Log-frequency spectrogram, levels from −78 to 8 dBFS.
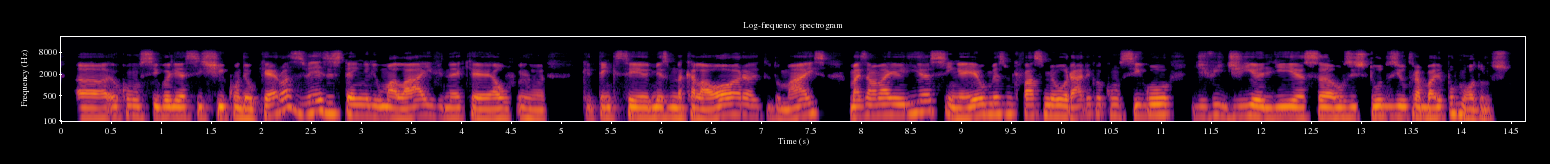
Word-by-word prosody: Hã, 115 0 +1
eu 120 - -3
consigo 125 -1 -2
ali 125 0 +3
assistir 120 0 +1
quando 120 -2 -1
eu 105 - +1
quero. 140 - +1
Às 195 -10 -3
vezes, 160 -1 -1
tem 140 -3 +2
ali 135 -1 -3
uma 125 -1 +2
live, 125 +3 0
né, 115 0 -1
que 115 - -6
é 105 0 +2
o 110 - +1
hã, 105 -3 -3 0.4
que - - -11
tem 120 - -2
que 115 - -9
ser 120 0 +2
mesmo 120 0 +1
naquela 115 -2 +1
hora 140 +3 +2
e 130 - -11
tudo 115 -4 -12
mais. 135 +10 0 0.3
Mas 125 +2 +2
a 135 - 0
maioria 145 +5 0
sim, 140 -10 -1
é 115 +1 +3
eu 140 +3 +4
mesmo 150 +1 -2
que 150 - -12
faço 140 +1 0
o - - +1
meu 135 -1 +2
horário. 130 +1 +1
Que 145 - -8
eu 145 - -6
consigo 140 +1 0 0.2
dividir 130 +1 -1
ali 125 +1 +2
essa 120 0 +3
os 120 +1 0
estudos 125 +1 +1
e 130 - +2
o - - +2
trabalho 120 -1 +1
por 155 +4 -4
módulos. 105 -4 -4
125 Hz, 220 wpm, -23 LUFS, 115-140 Hz, 0.4 s, eu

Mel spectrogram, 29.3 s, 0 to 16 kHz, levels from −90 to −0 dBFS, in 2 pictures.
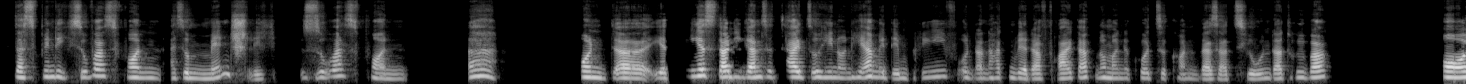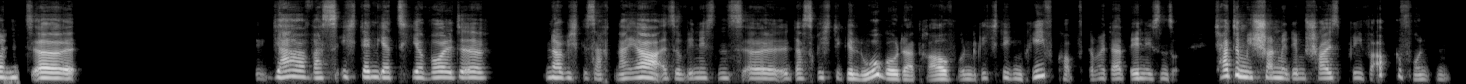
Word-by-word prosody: das 215 -1 +1
finde 235 -1 -3
ich 210 0 -6
sowas 260 +5 0
von, 200 -3 -1
also, 190 +1 -3
menschlich, 180 - -4 0.2
so 200 +3 -6
was 255 +1 -3
von 170 -6 -6 0.6
äh. 250 +1 0 0.9
Und 210 -5 +3
,äh, 185 -1 +4
jetzt 190 -2 -4
ging 245 +2 +1
es 270 0 +4
da 225 +1 +9
die 225 -1 -6
ganze 220 +1 +2
Zeit 225 -1 +4
so 215 - -1
hin 215 -1 -3
und 195 -1 -8
her 215 +4 +2
mit 210 -4 -8
dem 175 +2 -5
Brief 225 +7 -13
und 210 -4 -12
dann 190 +2 -7
hatten 200 0 -10
wir 175 -2 0
da 175 - -2
Freitag 190 +5 -2
nochmal 200 -2 -5
'ne 185 -1 -13
kurze 190 -1 -10
Konversation 160 +1 -6
da 175 - -1
drüber. 215 +2 +1 1.1
Und, 215 -1 +8
äh 195 -3 +8 1.8
i - - -21
ja, 230 +1 +2
was 200 0 -2
ich 230 -1 -10
denn 225 -1 +2
jetzt 210 -1 -2
hier 215 -4 -3
wollte. 210 -1 +1 0.5
Dann 210 0 -2
habe 200 -1 -1
ich 195 +1 -9
gesagt: 175 -4 -11
„Na 170 +2 -5
ja, 205 0 +6
also 175 -1 -8
wenigstens, 190 0 -10
äh, 180 -1 -3
das 180 +1 -9
richtige 195 -4 -3
Logo 165 - +3
da 150 -3 -3
drauf 155 +2 0
und 155 +2 -12
richtigen 185 -2 -11
Briefkopf, 240 - -5
damit 175 +3 -15
er 170 0 -5
wenigstens“ 175 -1 -6 0.4
ich - - -12
hatte 255 +3 +4
mich 215 -2 +3
schon - - +1
mit 180 -3 -5
dem 180 0 -8
scheiß 190 +1 -3
Brief 190 -1 -15
abgefunden. 155 - -11
195 Hz, 160 wpm, -26 LUFS, 175-215 Hz, 1.8 s, da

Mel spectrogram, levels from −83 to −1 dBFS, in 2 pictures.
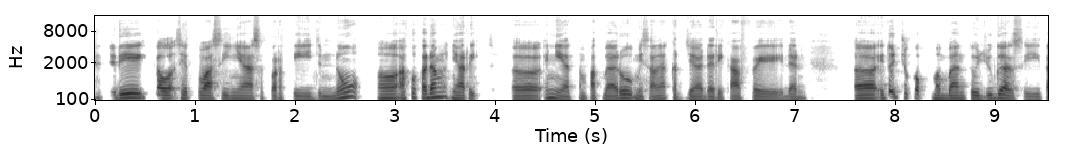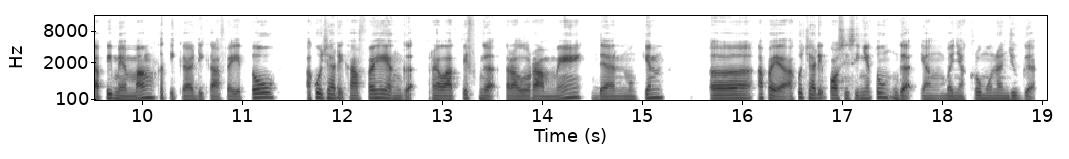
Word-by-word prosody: Jadi 175 +5 +4
kalau 140 -1 +5
situasinya 135 -2 0
seperti 125 -2 -5
jenuh, 150 - 0 0.2
eee, 155 0 +2
aku 140 +6 0
kadang 190 +2 +4
nyari, 135 -9 -1 0.3
eee, 125 0 0
ini 135 -9 +1
ya 110 - -4
tempat 125 +1 -4
baru, 145 +6 +1
misalnya 120 +2 -4
kerja 115 -1 -3
dari 110 0 -3
kafe 115 -2 -2
dan, 110 -1 -5 0.5
eee, 145 +2 +4
itu 200 -5 -1
cukup 160 - -4
membantu 135 0 -1
juga 140 0 +1
sih, 110 -2 -9
tapi 115 +9 +2
memang 130 +8 +3
ketika 120 -1 -2
di 115 - -6
kafe 115 -1 -1
itu 185 +3 +3 0.4
aku 190 - +2
cari 155 -2 +1
kafe 135 +4 +2 0.2
yang 130 -3 -1
enggak - - -3
relatif 130 +3 +1
enggak 125 - -1
terlalu 120 +1 +1
ramai, 120 +7 +4 0.2
dan 115 -1 -1
mungkin, 165 +10 -2 0.5
eee, 145 +1 +5
apa 160 -2 -1
ya, - - +4
aku - - -2
cari 150 -5 +1
posisinya 140 -1 -1
tuh 190 -1 -1
enggak 130 - +1
yang 125 -1 -6
banyak 125 -1 -3
kerumunan 130 -2 -3
juga, 130 -1 -4
130 Hz, 170 wpm, -25 LUFS, 120-150 Hz, 0.5 s, kalau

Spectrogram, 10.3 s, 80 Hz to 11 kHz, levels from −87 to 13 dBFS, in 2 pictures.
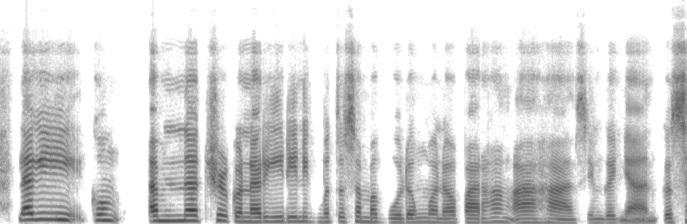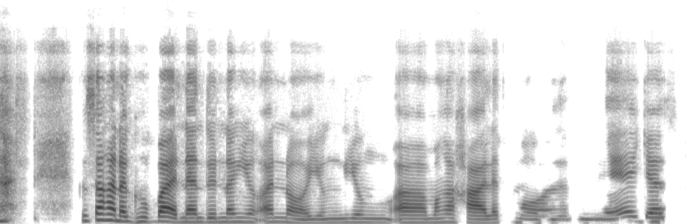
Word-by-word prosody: lagi 315 -1 +4
kung 285 -1 0 0.2
I'm 255 +1 +3
not 260 -1 +6
sure 265 +1 0
kung 220 -2 +3
naririnig 220 0 0
mo 210 - -7
'to 215 -1 -6
sa 230 - -1
magulang 190 -1 -6
mo 195 - -5
'no, 180 -1 -4
"Para 185 +4 -2
kang 210 - -11
ahas." 180 -3 -2
'yong 175 0 -13
ganyan. 175 - -4
Kung 190 +1 -4
sa'n - - +4 0.5
kung 255 - -6
sa'n 300 0 +7
ka - - +9
naghubad 220 -1 +5
nando'n 200 0 +1
lang 205 0 -1
'yong 200 -1 -7
ano, 195 -5 -2
'yong 170 +2 -8
'yong, 185 -1 -9 0.2
ah, 180 0 0
mga 195 +2 -4
kalat 170 0 +1
mo, 170 -2 -8 0.3
medyas 235 -11 -3
200 Hz, 205 wpm, -21 LUFS, 180-230 Hz, 0.5 s, ka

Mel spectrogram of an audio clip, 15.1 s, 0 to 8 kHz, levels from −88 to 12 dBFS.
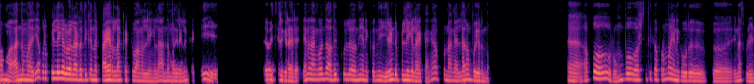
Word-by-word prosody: ஆமா. 170 -3 +2
அந்தமாரி 165 +2 +3
அப்புறம் 220 -2 -3
பிள்ளைகள் 210 -2 +6
விளையாடுறதற்கு 175 -1 +3
அந்த 165 - +3
டயர்லாம் 155 0 +4
கட்டுவாங்க 150 -4 -3
இல்லேங்களா, 120 +2 -3
அந்தமாதிரி 135 -1 -2
எல்லாம் 155 +3 -5
கட்டி, 190 +3 -5 1.2
அ - - +1
வச்சிருக்காரு. 145 -7 -1
ஏன்னா, 180 +3 +1
நாங்க 175 +1 0
வந்து 190 0 +1
அதுக்குள்ள 180 +1 -2
வந்து 170 +2 +1
எனக்கு 150 -1 -4
வந்து 155 0 -1
2 175 +2 +3
பிள்ளைகள் 155 -4 +2
ஆகிட்டாங்க. 130 - -6
அப்ப 170 -4 -6
நாங்க 145 -1 -3
எல்லாரும் 165 +2 0
போயிருந்தோம். 125 -7 -1 1.6
ஆ. 145 - -1 0.3
அப்போ 160 +9 -1 0.4
ரொம்ப 160 +10 -3 0.2
வருஷத்துக்கு 170 +2 -3
அப்புறமா 175 +4 -3
எனக்கு 155 -3 0
ஒரு 140 +1 +1 0.5
அ - - +1 0.4
என்ன 145 - -2
சொல்ல 120 -4 -4
160 Hz, 150 wpm, -23 LUFS, 145-175 Hz, 1.6 s, பிள்ளைகள்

